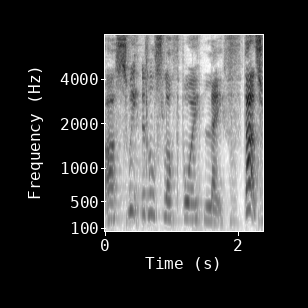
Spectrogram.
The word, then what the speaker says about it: Leif: let's talk about our sweet little sloth boy leif that's right you heard me correctly that is how the name l-e-i-f is actually pronounced but i'm not gonna stop calling him leaf and if you keep calling him leaf i'm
